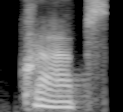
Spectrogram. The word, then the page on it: craps: Indian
